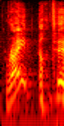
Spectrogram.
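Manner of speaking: normal talking voice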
